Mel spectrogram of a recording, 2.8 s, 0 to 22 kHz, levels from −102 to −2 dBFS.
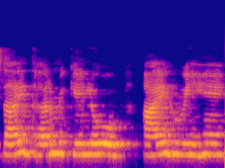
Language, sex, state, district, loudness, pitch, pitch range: Hindi, female, Bihar, Lakhisarai, -22 LUFS, 235 Hz, 225-235 Hz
